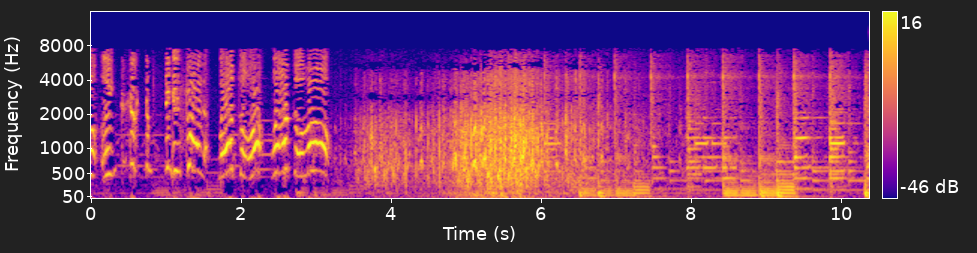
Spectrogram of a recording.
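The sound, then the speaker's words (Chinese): A robin chirps as it flies away: a quick series of bright, warbling chirps repeats for about three seconds, fairly loud, before giving way to a busy, swelling musical backdrop. “知更鸟实在是不明白稻草人为什么要这么生气，他只好又啾啾啾地飞走了。”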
